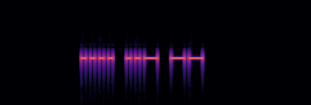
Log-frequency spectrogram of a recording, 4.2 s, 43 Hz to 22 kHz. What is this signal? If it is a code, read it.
Morse code, heard as a keyed tone, about 20 wpm, 700 Hz. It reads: HUM
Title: Build A Word - 1 Letter At A Time - 5-Letter Words - 20wpm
